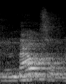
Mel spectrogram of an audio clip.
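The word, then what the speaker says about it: Mousehole: My partner's name is Nancy, and our cat's name is Mousel, which is spelled like mouse hole. She's named after a little smuggler's village in Cornwall.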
